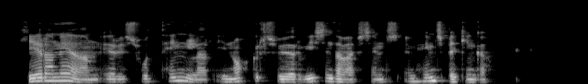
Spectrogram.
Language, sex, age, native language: Icelandic, male, 30-39, Icelandic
